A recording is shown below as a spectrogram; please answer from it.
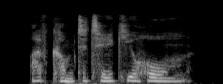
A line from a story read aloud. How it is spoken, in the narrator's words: said softly against her hair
